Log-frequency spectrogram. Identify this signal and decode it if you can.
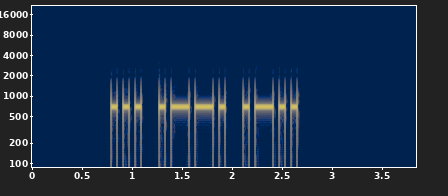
Morse code, heard as a keyed tone, about 20 wpm, 700 Hz. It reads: SPL
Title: Multi-letter Phonemes Quick Fire 20wpm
